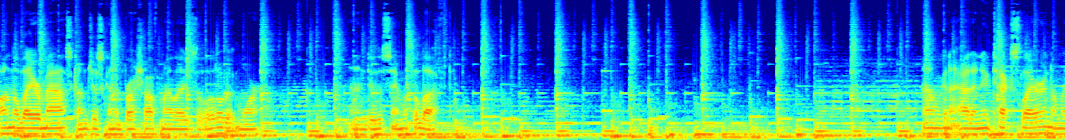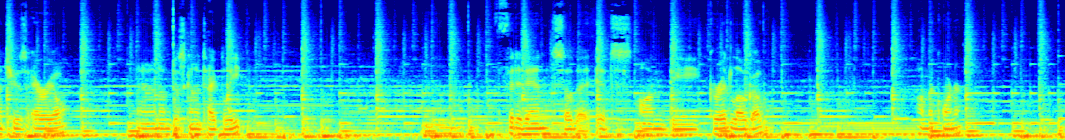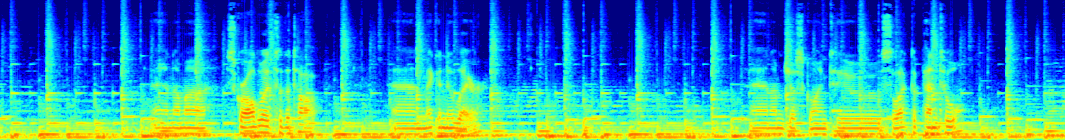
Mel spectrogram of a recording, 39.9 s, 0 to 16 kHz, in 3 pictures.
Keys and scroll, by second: 14.6 t, 16.0 t, 16.7 t, 18.2-19.1 typing, 19.9 Left, 21.5 super+Return, 21.9 t, 23.6-24.5 typing, 25.9 v, 26.6 t, 28.6 v, 31.0 shift+super+n, 32.7 Return.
